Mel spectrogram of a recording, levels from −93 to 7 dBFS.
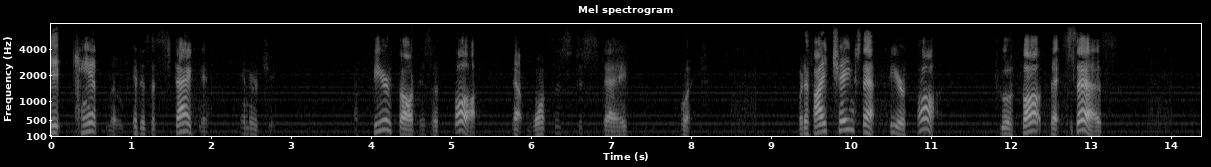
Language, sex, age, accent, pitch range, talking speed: English, male, 60-79, American, 140-210 Hz, 130 wpm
